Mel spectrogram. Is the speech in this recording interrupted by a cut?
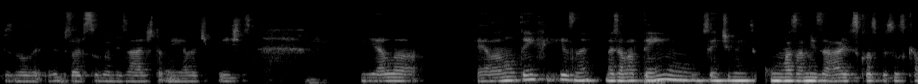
yes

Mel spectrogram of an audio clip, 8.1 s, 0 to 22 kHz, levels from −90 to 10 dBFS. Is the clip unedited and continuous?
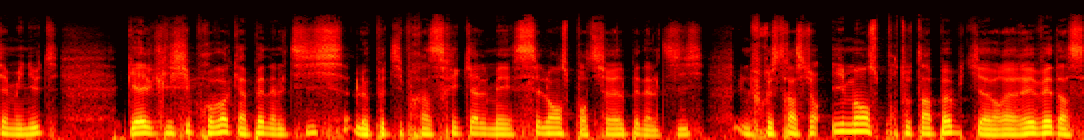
no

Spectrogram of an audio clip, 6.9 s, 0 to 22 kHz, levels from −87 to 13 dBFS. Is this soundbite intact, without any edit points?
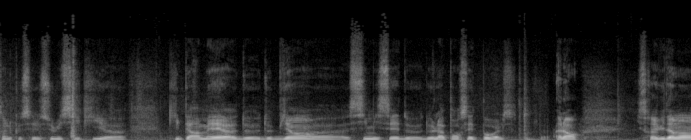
no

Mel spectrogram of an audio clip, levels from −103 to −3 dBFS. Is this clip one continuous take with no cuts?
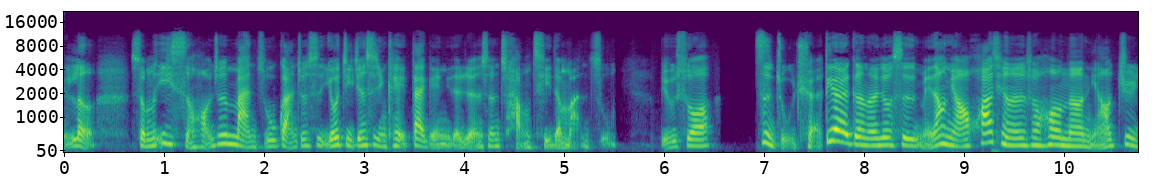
no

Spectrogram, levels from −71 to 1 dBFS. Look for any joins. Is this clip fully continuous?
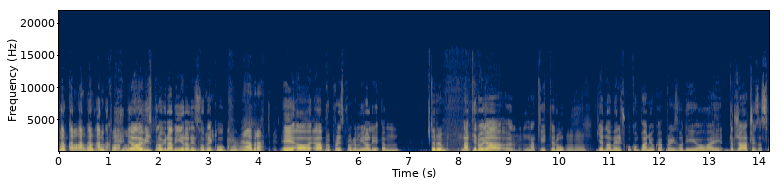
yes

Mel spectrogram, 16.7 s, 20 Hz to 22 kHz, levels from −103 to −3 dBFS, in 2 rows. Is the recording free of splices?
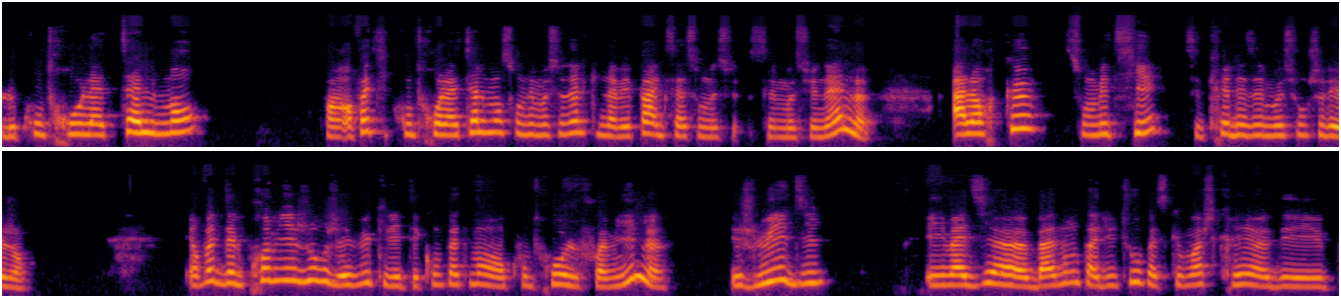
yes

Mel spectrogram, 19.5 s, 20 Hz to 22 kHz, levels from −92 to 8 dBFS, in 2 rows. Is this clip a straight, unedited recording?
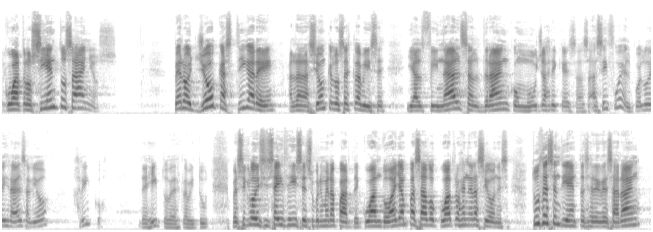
yes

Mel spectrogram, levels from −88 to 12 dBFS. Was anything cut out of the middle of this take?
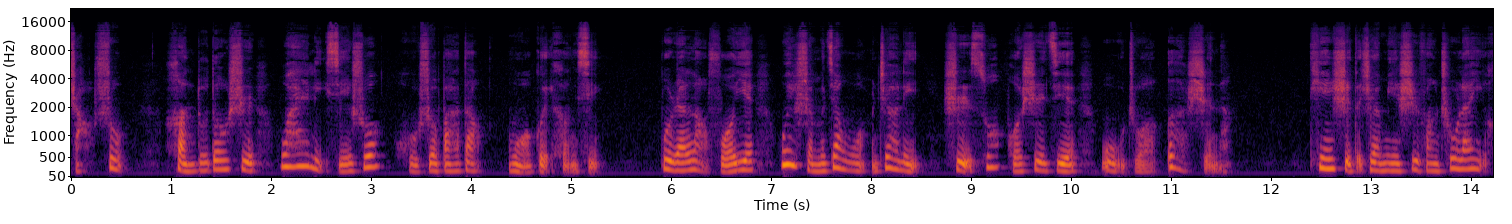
yes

